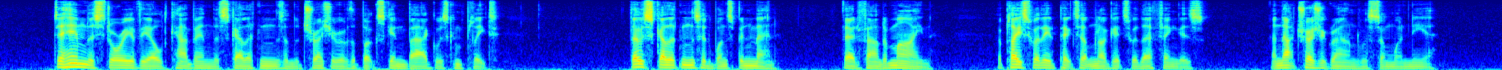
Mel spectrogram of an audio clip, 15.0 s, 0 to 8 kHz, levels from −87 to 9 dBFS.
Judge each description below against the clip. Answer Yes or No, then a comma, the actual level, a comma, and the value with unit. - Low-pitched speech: Yes, very low, 90 Hz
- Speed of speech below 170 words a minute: No, average, 190 wpm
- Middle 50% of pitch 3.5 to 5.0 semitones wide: No, average, 3.1 semitones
